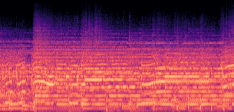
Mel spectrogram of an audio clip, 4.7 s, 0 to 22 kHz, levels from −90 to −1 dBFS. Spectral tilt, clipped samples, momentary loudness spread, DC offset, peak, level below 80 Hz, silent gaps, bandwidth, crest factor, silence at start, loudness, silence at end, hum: -5.5 dB/octave; under 0.1%; 3 LU; under 0.1%; -2 dBFS; -44 dBFS; none; 10.5 kHz; 12 dB; 0 s; -14 LUFS; 0 s; none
